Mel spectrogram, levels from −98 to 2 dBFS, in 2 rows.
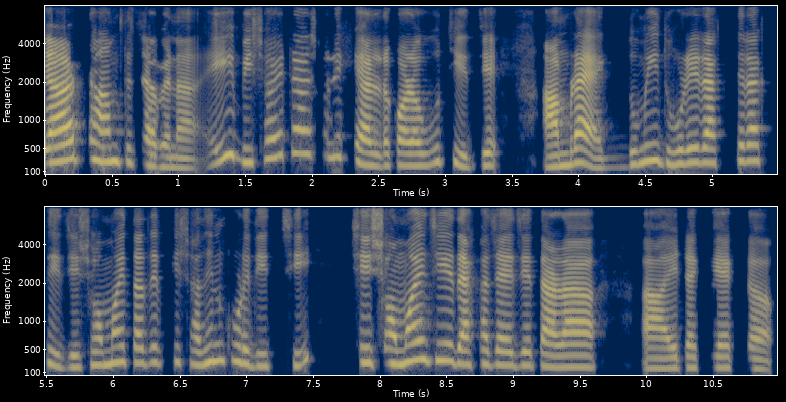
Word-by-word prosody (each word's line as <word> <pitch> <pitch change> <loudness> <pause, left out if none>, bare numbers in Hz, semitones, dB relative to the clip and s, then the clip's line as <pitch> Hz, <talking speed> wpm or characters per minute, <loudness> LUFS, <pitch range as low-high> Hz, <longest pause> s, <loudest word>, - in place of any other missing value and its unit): আর 300 - +9
থামতে 270 -3 +2
চাবে 195 -3 0
না। - - 0 0.2
এই 365 - +2
বিষয়টা 340 +10 -3
আসলে 380 -4 -9
খেয়ালডা 210 -5 +2
করা 205 -1 +4 0.2
উচিত 245 -7 -5
যে, 215 - 0 0.5
আমরা 215 +6 +5
একদমই 225 - -4
ধরে 235 +3 0
রাখতে, 250 +2 -1
রাখতে 285 -1 -2
যে, 195 - -3
সময় 260 +4 -1
তাদেরকে 270 +1 -4
স্বাধীন 250 +5 -1
করে 280 -3 -1
দিচ্ছি, 215 +1 -8 0.4
সেই 270 -1 0
সময়ে 285 +6 +4
যেয়ে 310 -1 0
দেখা 245 +1 0
যায় 230 -1 +1
যে, 230 - -1
তারা 200 0 +5 0.5
আ - - +3 0.2
এটাকে 190 0 -6
একটা 180 -1 -6
250 Hz, 175 wpm, -23 LUFS, 210-280 Hz, 0.5 s, আর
